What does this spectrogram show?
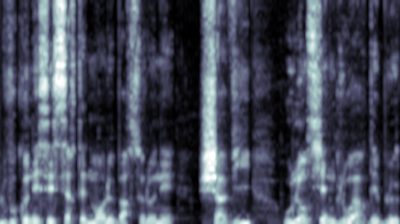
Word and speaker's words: Xavi: En basque ou en catalan, par exemple, le X se prononce ch. Pour les amateurs de football, vous connaissez certainement le barcelonais Xavi ou l'ancienne gloire des Bleus 98, Vicente Lizarazu.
